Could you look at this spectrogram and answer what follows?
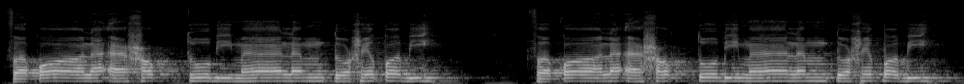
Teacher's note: Huruf ta dibaca tebal tanpa dipantulkan, kemudian langsung masuk ke huruf ta. · Sifat yang tersisa dari huruf ta adalah tebal. Maka pada kata ahattu dibaca tebal tanpa dipantulkan. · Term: idgham naqis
